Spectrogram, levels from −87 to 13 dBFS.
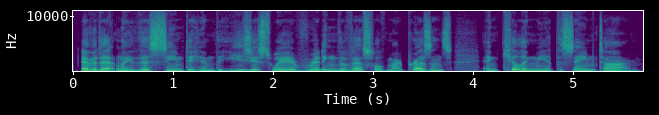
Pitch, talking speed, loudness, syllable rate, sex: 130 Hz, 230 wpm, -20 LUFS, 6.1 syllables/s, male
